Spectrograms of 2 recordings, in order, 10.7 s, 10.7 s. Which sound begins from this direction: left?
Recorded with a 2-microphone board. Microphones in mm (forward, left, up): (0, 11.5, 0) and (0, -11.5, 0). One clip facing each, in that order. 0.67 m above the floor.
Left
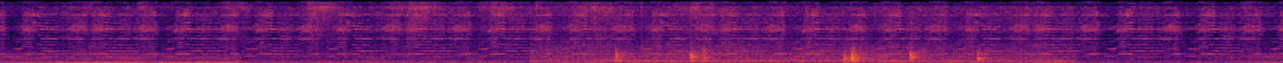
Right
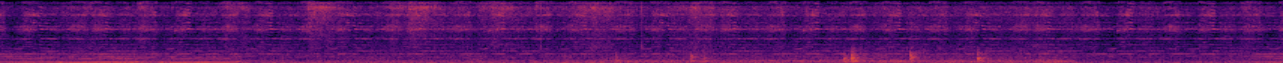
Footsteps, at 4.4 s.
